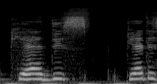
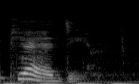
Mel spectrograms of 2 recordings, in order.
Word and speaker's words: piede: Alzarsi con il piede sbagliato. Il piedi. Oh, scusa, il piede ends with an E, so I need to pronounce that E.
